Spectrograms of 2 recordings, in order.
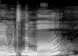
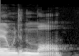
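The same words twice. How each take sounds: First: The pitch curves upward at the end. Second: The pitch curves downward at the end. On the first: The speaker sounds unsure and seeks approval. "Sounds like a question" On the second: The speaker sounds sure, commanding and authoritative. "Curves down"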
